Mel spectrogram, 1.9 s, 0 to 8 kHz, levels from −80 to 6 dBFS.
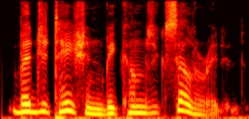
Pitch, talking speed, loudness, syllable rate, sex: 160 Hz, 95 wpm, -17 LUFS, 7.0 syllables/s, male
